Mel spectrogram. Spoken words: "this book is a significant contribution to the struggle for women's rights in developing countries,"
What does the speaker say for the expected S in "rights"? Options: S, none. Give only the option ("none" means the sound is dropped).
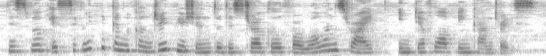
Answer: none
